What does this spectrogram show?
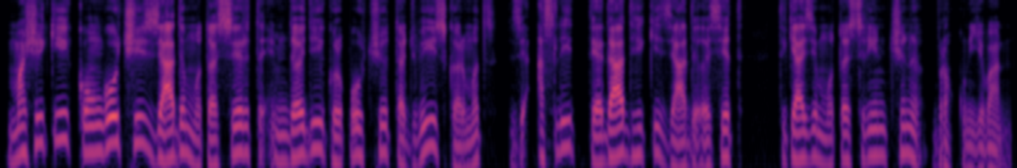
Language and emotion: Kashmiri, neutral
